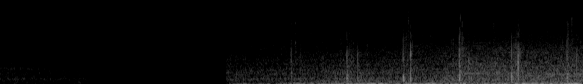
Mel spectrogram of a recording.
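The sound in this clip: Footsteps walking through an airport toward a departure gate: steady, evenly spaced steps over a constant hiss, starting after a brief stretch of silence.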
